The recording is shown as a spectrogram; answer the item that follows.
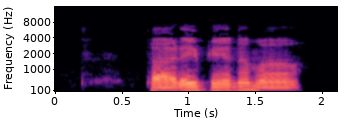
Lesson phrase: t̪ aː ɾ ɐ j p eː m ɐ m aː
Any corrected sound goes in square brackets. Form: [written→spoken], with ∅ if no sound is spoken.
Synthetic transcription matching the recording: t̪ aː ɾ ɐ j p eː [m→n] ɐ m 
